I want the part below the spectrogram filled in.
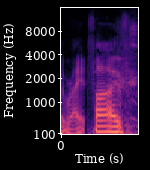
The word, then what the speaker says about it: Riot V: The V is a Roman numeral, so Riot 5.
